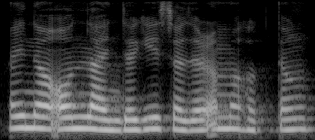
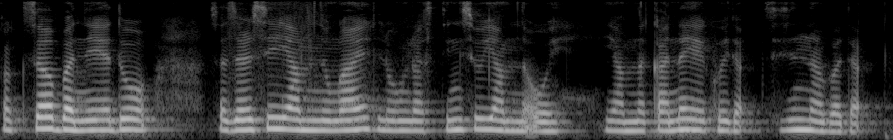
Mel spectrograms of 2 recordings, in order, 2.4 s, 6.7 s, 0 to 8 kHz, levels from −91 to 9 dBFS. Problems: none marked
